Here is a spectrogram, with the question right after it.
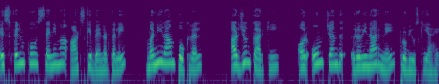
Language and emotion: Urdu, neutral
